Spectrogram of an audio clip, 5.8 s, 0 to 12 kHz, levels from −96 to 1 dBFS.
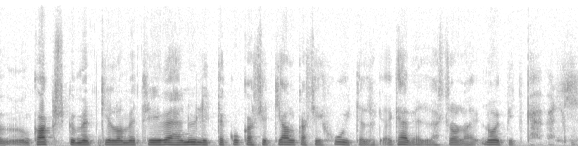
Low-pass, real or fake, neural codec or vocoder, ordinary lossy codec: none; real; none; none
